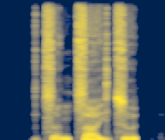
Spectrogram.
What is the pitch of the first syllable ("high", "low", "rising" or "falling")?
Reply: rising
